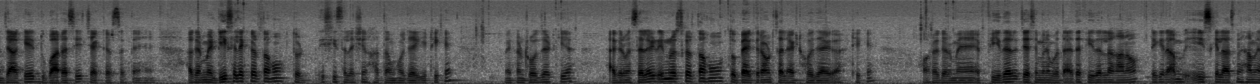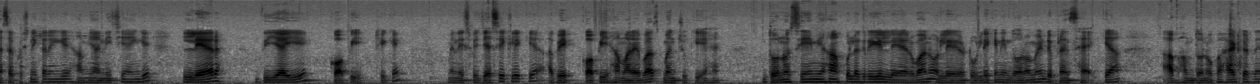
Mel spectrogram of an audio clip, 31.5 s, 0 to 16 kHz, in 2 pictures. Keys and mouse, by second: 3.0 click, 5.9 click, 6.0 ctrl+z, 7.0 right click, 9.0 click, 11.6 ctrl+z, 11.9 right click, 21.9 right click, 21.9 click, 30.4 click.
